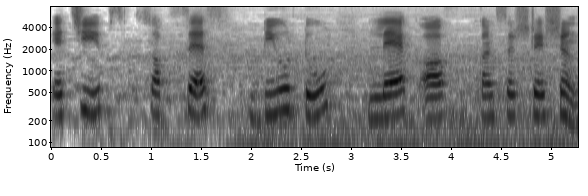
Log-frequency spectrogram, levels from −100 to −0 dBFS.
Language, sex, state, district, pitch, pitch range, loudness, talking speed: Odia, female, Odisha, Sambalpur, 235 Hz, 220-250 Hz, -17 LUFS, 90 wpm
